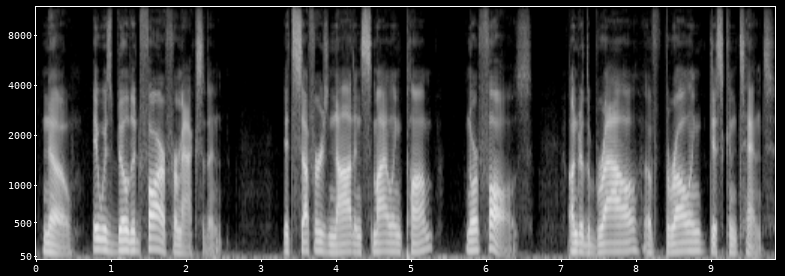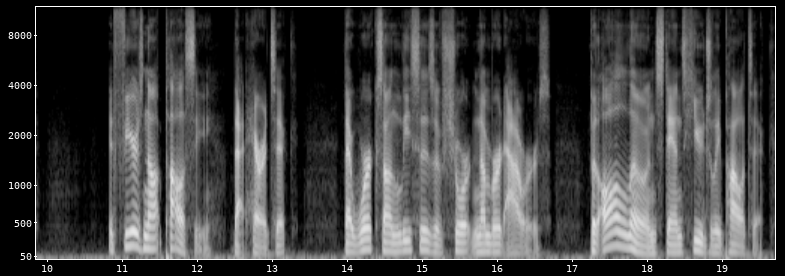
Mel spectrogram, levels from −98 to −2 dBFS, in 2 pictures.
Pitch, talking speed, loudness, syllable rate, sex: 110 Hz, 125 wpm, -20 LUFS, 4.2 syllables/s, male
